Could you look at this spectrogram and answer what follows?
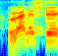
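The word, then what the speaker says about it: Wednesday: वेनेसडे, इसमें D silent है।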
